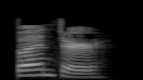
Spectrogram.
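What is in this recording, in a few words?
"bunter", British English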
